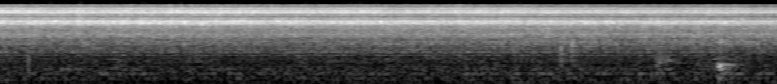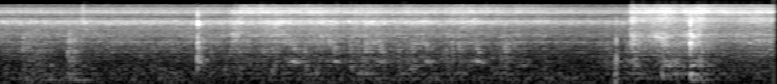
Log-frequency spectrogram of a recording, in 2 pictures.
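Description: Masala for a village-style fish curry frying in a pan, giving a steady hiss and sizzle throughout with a few faint clinks and stirring scrapes, close and continuous with no talking.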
